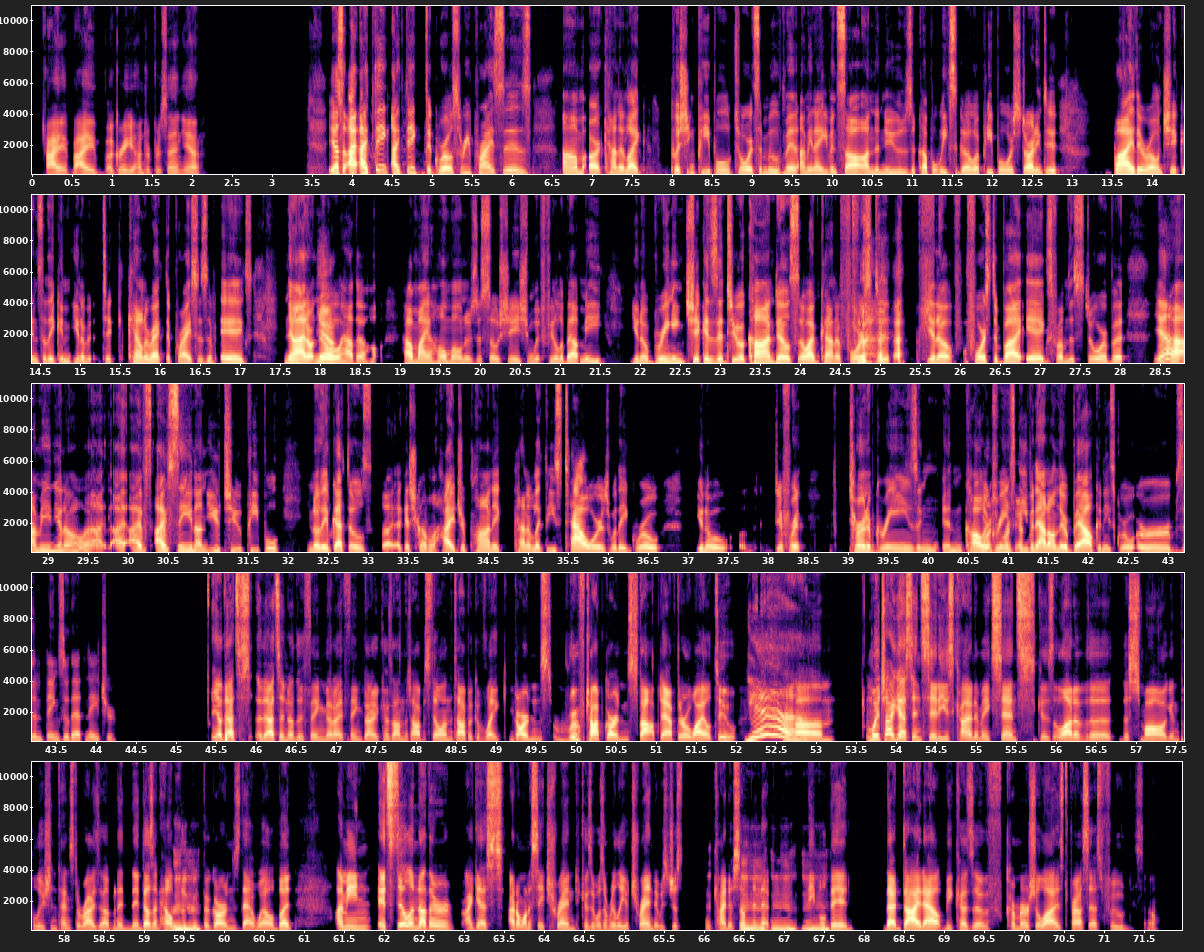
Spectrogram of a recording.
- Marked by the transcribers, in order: laugh; other background noise
- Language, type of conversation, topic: English, unstructured, What is your favorite comfort food, and why?
- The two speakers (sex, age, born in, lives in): female, 60-64, United States, United States; male, 20-24, United States, United States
